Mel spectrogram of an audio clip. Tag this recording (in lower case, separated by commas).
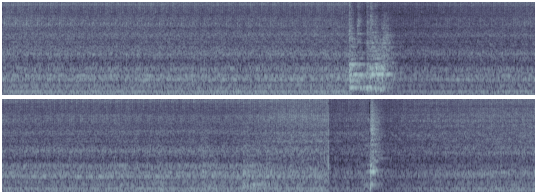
vehicle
